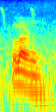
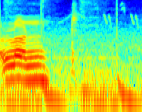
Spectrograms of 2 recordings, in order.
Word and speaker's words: learned: Contoh kata learn jadi learned. I like the language that you learned. Jadi tetap pakai the. Kalau learned adjektif, maka bunyinya learned.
